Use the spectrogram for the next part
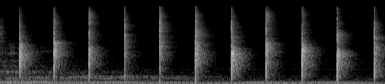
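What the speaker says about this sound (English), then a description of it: "I'm just going to keep applauding" Hand clapping, eleven sharp, evenly spaced claps at a steady slow pace, close and clear with no talking.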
